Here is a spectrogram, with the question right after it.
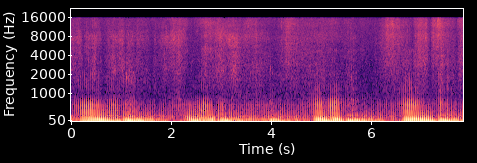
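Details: Domestic cat purring: a deep, steady rumbling purr in long bursts of about one to one and a half seconds, swelling and fading with each breath, separated by short quieter gaps.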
